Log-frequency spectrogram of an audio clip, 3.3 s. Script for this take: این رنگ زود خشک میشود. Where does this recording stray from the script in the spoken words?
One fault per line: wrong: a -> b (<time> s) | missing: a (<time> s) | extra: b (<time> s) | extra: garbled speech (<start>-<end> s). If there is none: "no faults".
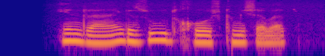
no faults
